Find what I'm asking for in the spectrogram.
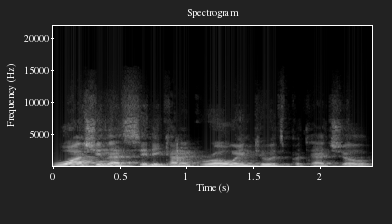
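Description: A man speaks at a fairly quick pace with medium pitch and ordinary pitch variation. His voice is somewhat breathy, with audible room echo. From Calgary, western Canada; Alberta, Canada. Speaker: entertainment lawyer. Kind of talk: panel interview. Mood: relaxed, reflective. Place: home room. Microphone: video call.

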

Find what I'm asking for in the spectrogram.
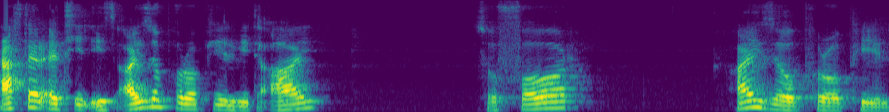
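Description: Lively intonation from a man at a medium pitch, with a slightly mellow tone and slow pace.

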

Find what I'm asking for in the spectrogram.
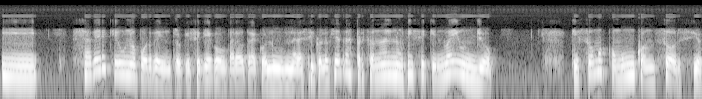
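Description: A woman with a fairly low pitch and a dark, mellow tone, at a moderate pace, ordinary pitch variation, very even loudness and a quiet background. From Argentina. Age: 50s. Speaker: psychologist; radio guest. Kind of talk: radio interview. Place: studio.

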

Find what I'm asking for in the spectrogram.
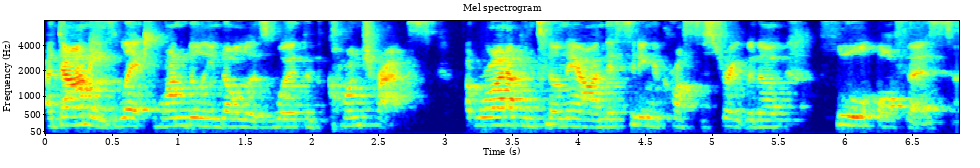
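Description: Speaking at a moderate pace with fairly even intonation, a woman with an Australian accent is heard in a room with audible echo and a quiet background. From Mount Isa, outback Queensland; Queensland. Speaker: regional economic development executive; panelist. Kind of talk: webinar panel discussion. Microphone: video call.

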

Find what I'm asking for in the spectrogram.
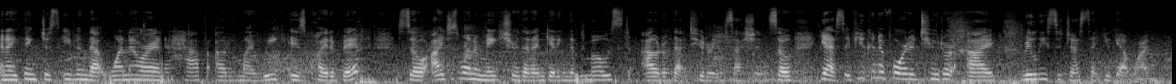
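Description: A woman with a Canadian accent at a fairly quick pace, ordinary pitch variation, and noticeable background noise. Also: medium pitch for a woman. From Canada. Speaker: YouTuber and TV host. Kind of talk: casual vlog talk to camera. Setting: outdoors walking in the city.

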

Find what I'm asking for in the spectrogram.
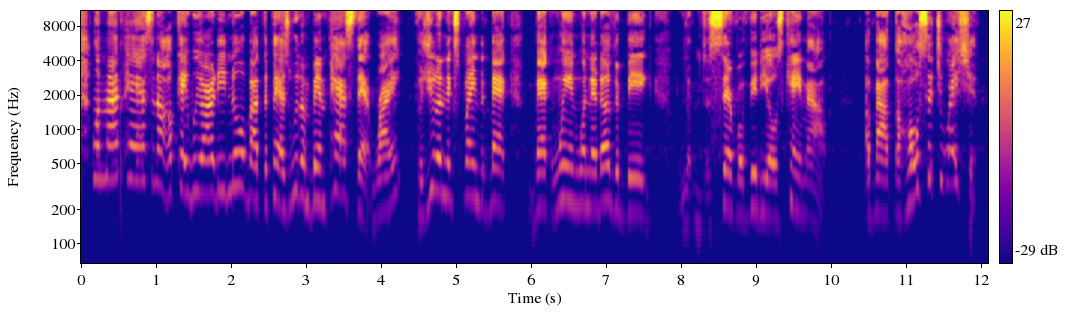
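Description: The tone is bright and sharp, with very wide pitch swings and a moderate pace. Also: woman. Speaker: commentator addressing another person. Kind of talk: casual vlog commentary. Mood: scolding, indignant. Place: home room. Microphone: phone near.

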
